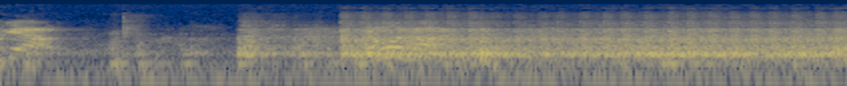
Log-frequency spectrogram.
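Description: Rapid gunfire rattles from a video game.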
